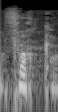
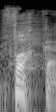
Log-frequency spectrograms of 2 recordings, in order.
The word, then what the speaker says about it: Fosca: Sí, en murciano genuino, Fosca. Fosca. Porque el murciano tenemos un problema con las consonantes. O sea, cuando se nos juntan dos consonantes no podemos decirlas.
